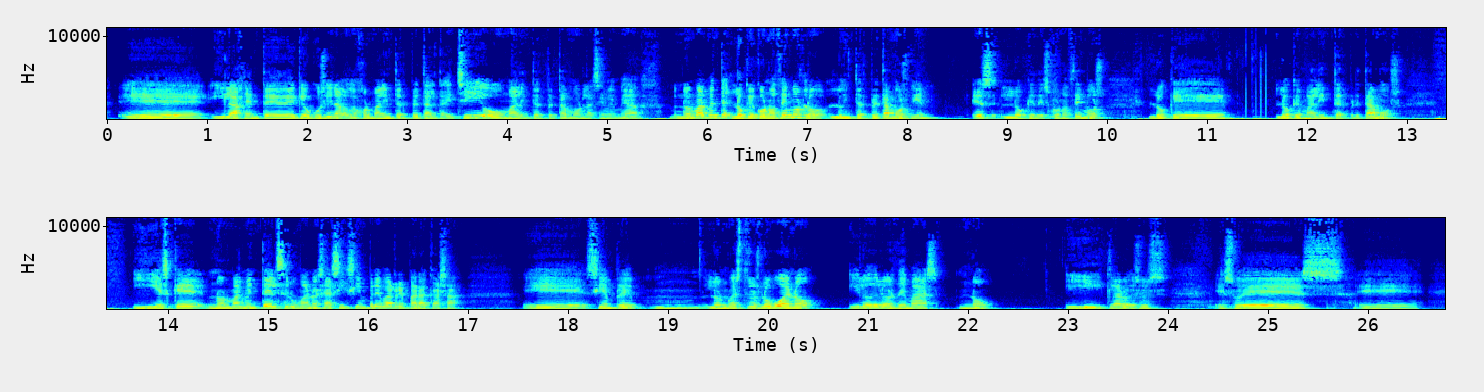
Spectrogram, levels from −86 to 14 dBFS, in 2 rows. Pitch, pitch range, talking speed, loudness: 160 Hz, 135-190 Hz, 150 wpm, -28 LUFS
